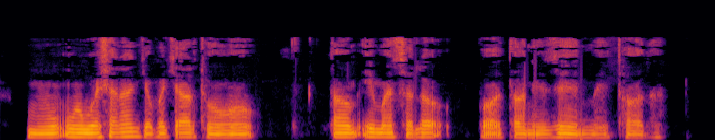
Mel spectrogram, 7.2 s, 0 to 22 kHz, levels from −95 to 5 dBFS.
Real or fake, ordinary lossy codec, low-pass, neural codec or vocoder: real; MP3, 32 kbps; 7.2 kHz; none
